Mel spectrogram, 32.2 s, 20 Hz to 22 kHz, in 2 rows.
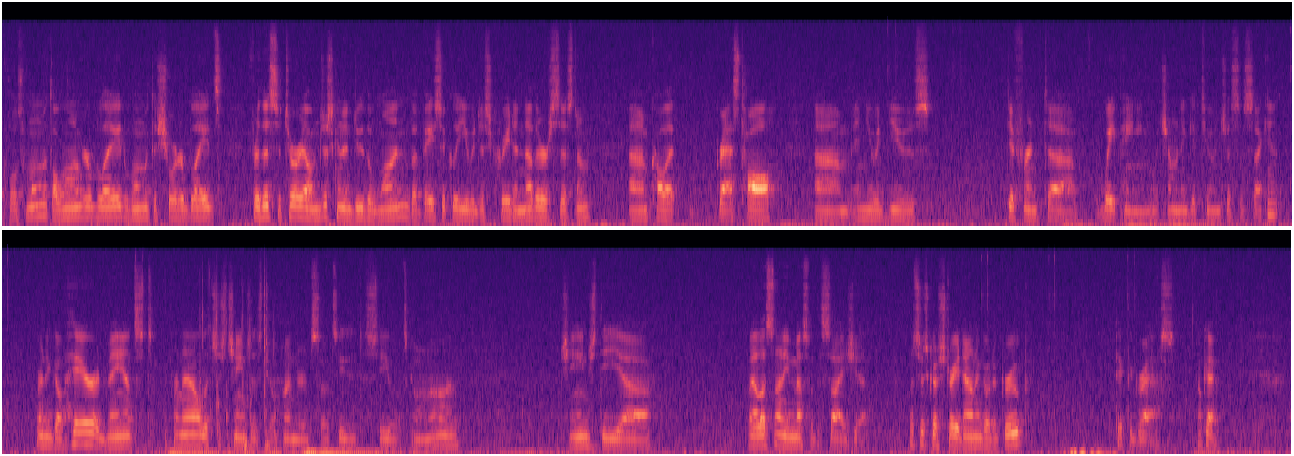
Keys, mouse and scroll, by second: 11.4 click, 13.2 scroll down 2, 14.3-14.9 scroll down 3, 14.9-15.3 scroll up 5, 15.6 scroll down 1, 16.4 click, 19.8 click, 21.5-22.3 scroll down 2, 22.3-24.6 scroll down 8, 24.6-25.5 scroll down 1, 27.5-28.0 scroll down 10, 28.6 scroll down 3, 28.7 click, 29.5 click, 31.3-32.2 scroll up 3, 31.6 middle click.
